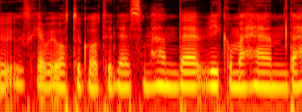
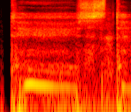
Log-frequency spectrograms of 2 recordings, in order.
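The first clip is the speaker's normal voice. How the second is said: unvoiced whispered hush; whispered shut up to a friend; 7 dB quieter than usual. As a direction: hiss the word softly. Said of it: "Och du bara".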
